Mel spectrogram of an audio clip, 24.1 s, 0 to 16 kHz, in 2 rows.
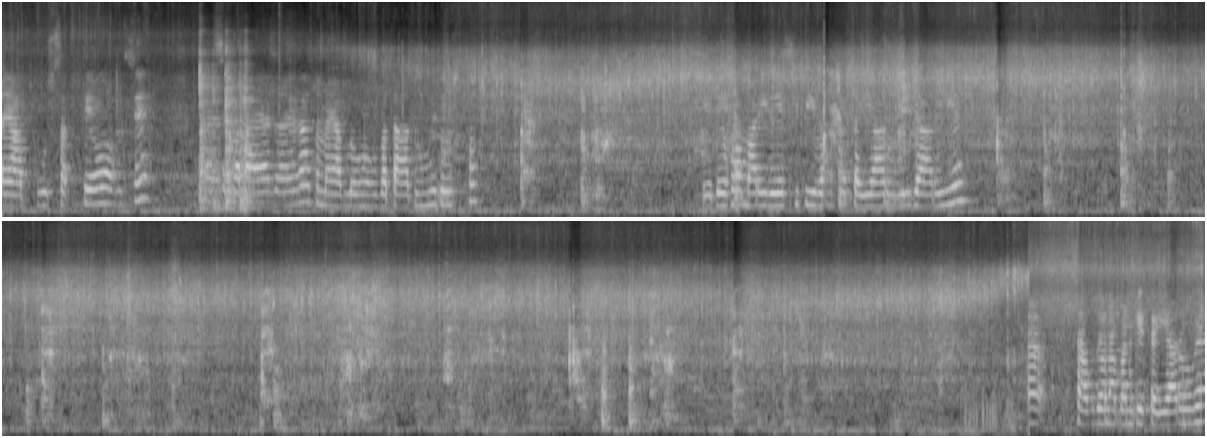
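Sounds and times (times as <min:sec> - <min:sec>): food sizzling in hot oil: 0:00.0 - 0:24.0
metal spoon scraping a pan: 0:05.2 - 0:06.3, 0:07.0 - 0:22.4.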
